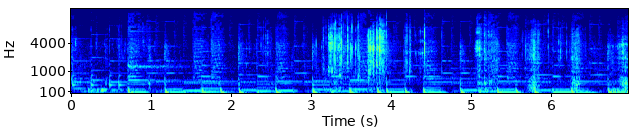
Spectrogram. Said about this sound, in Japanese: そうバランスがいいあのほんとね中間なんですよあの軽さも味のバランスも中間でサクサク食べれちゃう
